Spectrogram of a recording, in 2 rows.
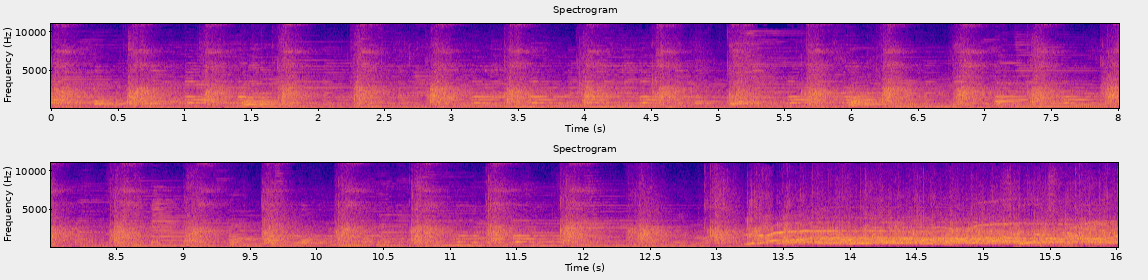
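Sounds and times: acoustic guitar and banjo: 0.0s - 13.2s
percussion beat: 0.0s - 13.2s
audience applause and cheering: 0.0s - 16.0s.

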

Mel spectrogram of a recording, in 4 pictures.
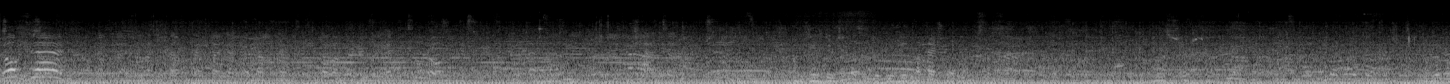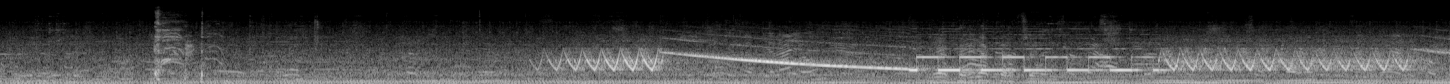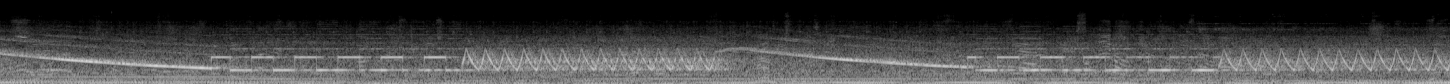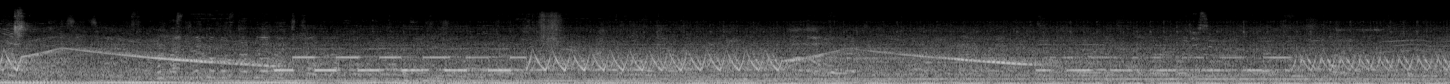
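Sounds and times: siren wailing and warbling: 19.8s - 58.0s.

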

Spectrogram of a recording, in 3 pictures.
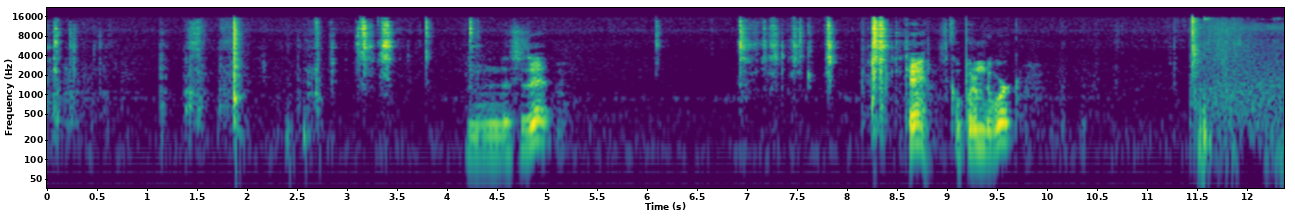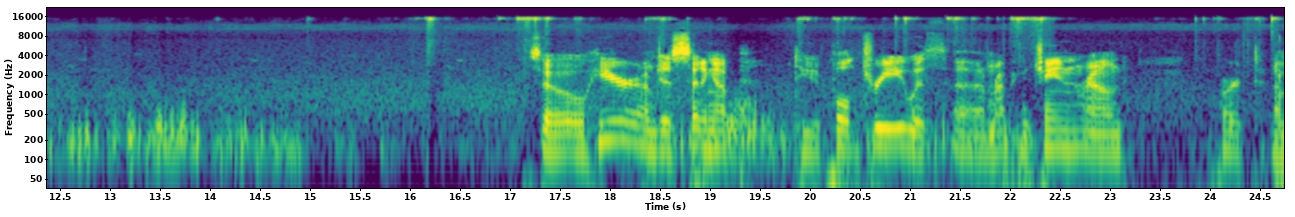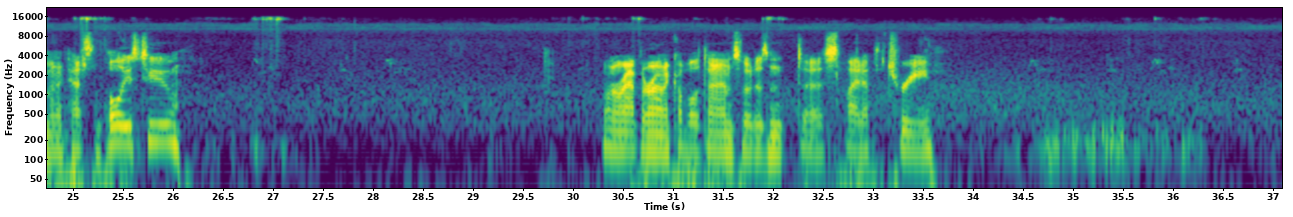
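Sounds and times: rustling and crunching branches: 11.4s - 37.0s.

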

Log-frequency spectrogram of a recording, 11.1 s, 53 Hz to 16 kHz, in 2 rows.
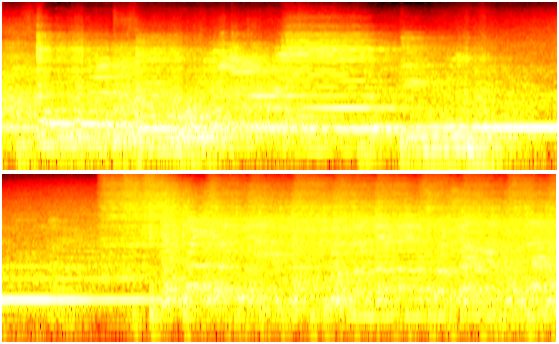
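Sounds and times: distorted electric guitars: 0.0s - 11.0s
drums: 0.0s - 11.0s
sustained amplified guitar note: 0.3s - 7.5s.

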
